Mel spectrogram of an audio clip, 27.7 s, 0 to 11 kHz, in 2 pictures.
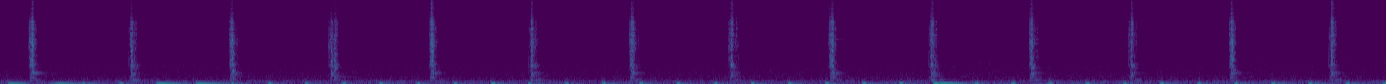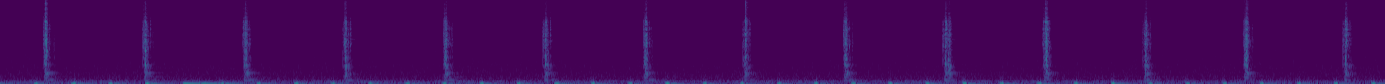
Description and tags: A wall clock, recorded with a Zoom H1.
